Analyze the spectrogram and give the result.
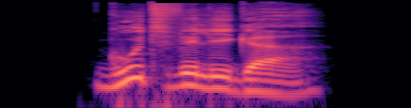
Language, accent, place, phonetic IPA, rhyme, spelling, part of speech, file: German, Germany, Berlin, [ˈɡuːtˌvɪlɪɡɐ], -uːtvɪlɪɡɐ, gutwilliger, adjective, De-gutwilliger.ogg
- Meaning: 1. comparative degree of gutwillig 2. inflection of gutwillig: strong/mixed nominative masculine singular 3. inflection of gutwillig: strong genitive/dative feminine singular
